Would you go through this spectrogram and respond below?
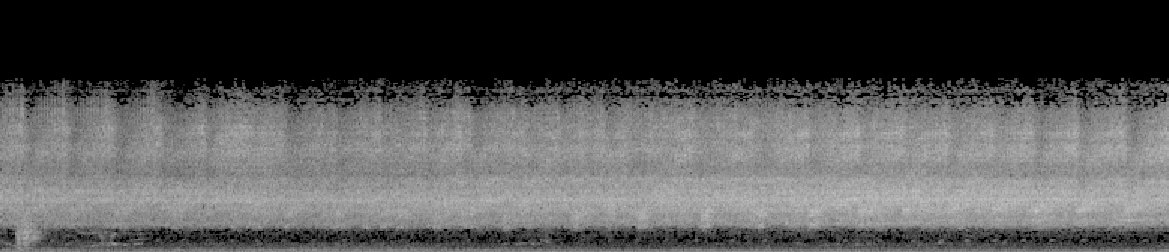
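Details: Morning cicada chorus on Gunung Geulis in Bogor, West Java, close to a parking area: a loud, unbroken high-pitched buzzing drone with faint rhythmic pulsing, roughly two to three beats per second, holding steady throughout.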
